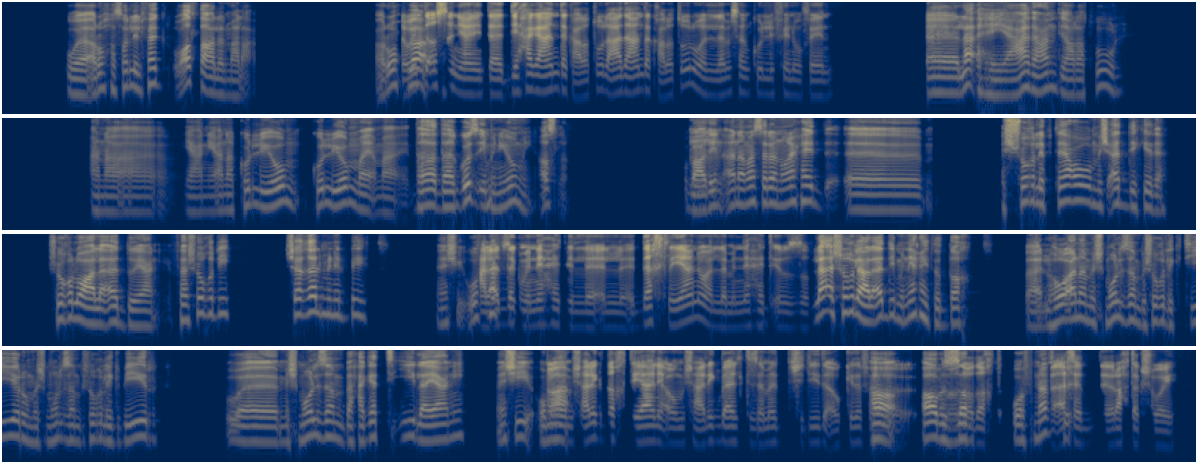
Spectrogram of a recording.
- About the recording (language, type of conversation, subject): Arabic, podcast, إزاي بتوازن بين استمتاعك اليومي وخططك للمستقبل؟
- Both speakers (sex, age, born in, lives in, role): male, 20-24, Egypt, Egypt, host; male, 25-29, Egypt, Egypt, guest
- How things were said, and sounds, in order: tapping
